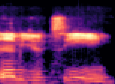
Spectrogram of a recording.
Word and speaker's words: mute: Then somebody wants to know how to pronounce C-U-T-E and M-U-T-E. So that's cute. Cute. Cute. That's C-U-T, cute. M-U-T is mute. Mute. So the thing here is that there is a palatal Y.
